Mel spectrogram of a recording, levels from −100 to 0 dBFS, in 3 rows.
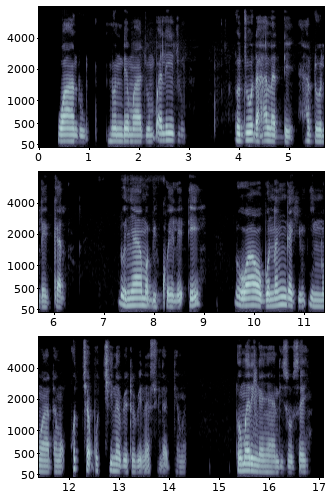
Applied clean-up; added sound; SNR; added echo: none; none; none; none.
